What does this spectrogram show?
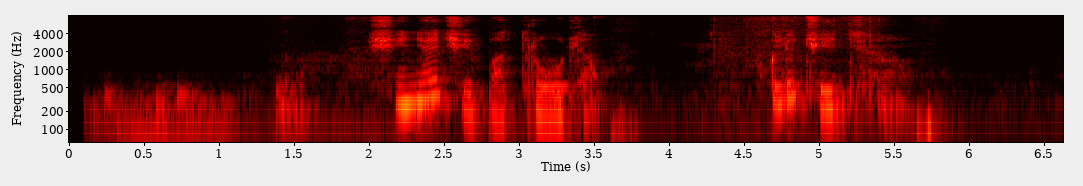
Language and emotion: Russian, sad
